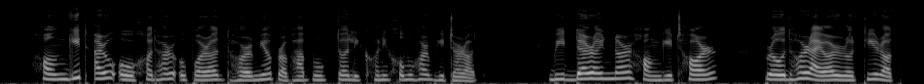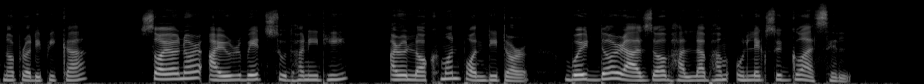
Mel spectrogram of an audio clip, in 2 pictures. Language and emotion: Assamese, neutral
